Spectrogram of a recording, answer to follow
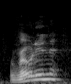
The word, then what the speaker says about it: Ronin: to a ship called Ronin Tati. Did I pronounce that right, Kaboom? Yeah. Yeah, like the Japanese sword.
